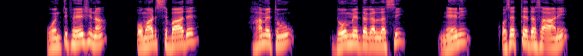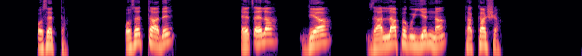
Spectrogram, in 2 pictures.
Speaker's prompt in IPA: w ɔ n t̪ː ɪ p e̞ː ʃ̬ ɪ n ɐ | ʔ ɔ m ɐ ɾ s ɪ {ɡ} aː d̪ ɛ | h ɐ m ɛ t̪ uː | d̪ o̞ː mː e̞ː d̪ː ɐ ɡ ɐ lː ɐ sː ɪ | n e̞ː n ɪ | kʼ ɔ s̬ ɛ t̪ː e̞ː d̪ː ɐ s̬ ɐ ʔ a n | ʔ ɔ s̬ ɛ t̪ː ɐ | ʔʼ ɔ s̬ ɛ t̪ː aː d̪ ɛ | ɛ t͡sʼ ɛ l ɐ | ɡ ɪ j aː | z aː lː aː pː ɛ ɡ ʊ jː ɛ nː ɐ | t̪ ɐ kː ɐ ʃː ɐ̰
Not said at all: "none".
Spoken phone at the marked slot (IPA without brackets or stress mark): b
